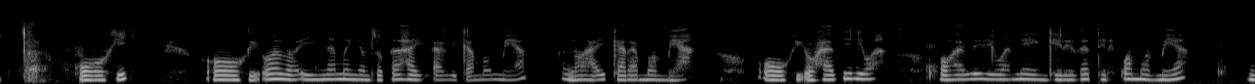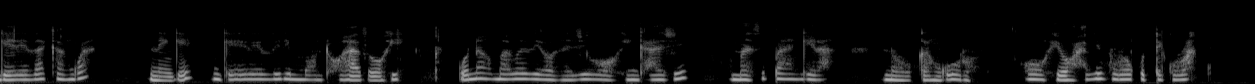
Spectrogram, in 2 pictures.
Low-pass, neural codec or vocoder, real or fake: 7.2 kHz; none; real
